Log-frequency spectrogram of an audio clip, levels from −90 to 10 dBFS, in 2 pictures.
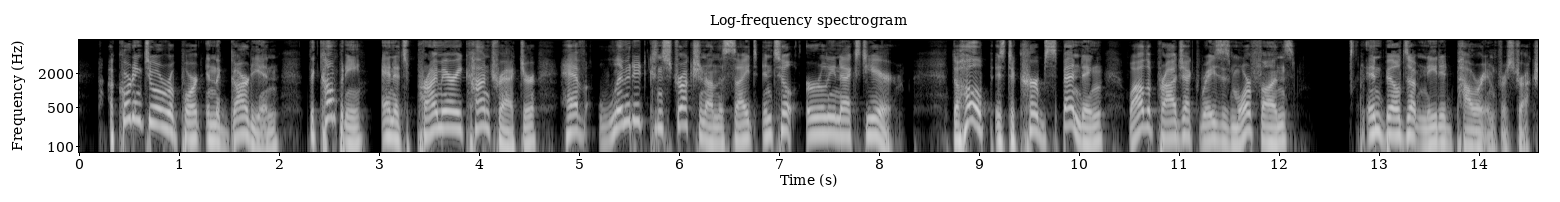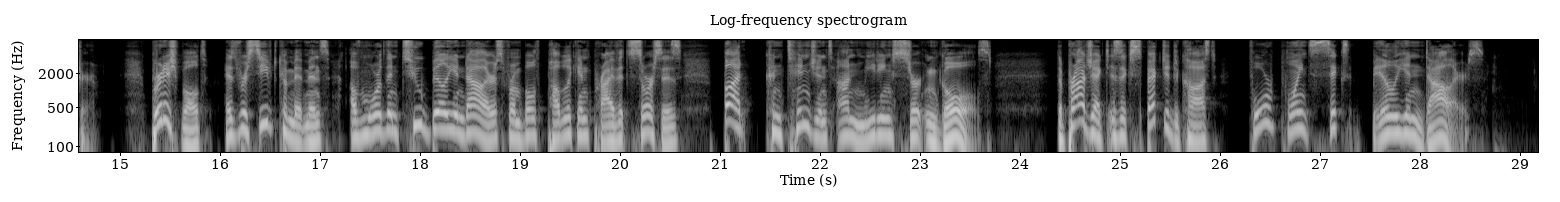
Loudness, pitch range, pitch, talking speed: -19 LUFS, 120-180 Hz, 145 Hz, 145 wpm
